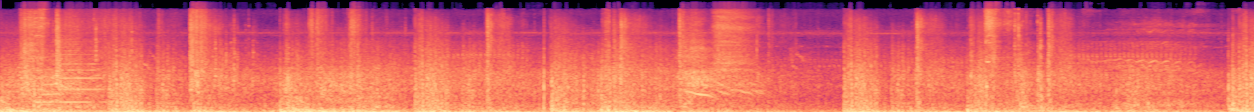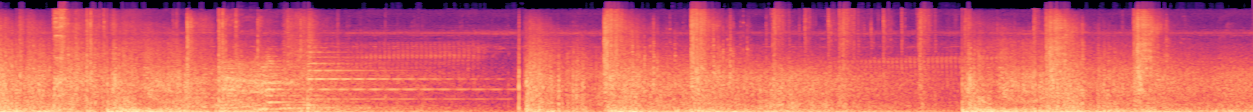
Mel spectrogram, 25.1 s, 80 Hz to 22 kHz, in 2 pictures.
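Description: Artillery fire in the real-time strategy game Age of Empires 3 (Wars of Liberty mod) during a tournament match, as a steady run of loud game booms and gunfire bursts with brief dips, and some faint voice now and then.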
